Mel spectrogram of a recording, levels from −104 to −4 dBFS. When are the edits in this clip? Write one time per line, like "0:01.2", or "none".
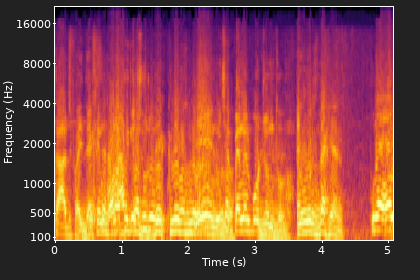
0:03.6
